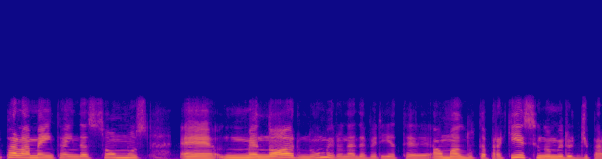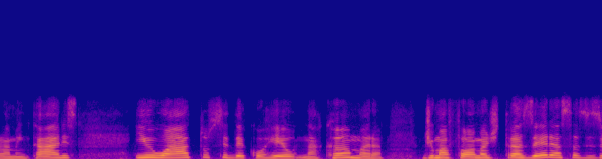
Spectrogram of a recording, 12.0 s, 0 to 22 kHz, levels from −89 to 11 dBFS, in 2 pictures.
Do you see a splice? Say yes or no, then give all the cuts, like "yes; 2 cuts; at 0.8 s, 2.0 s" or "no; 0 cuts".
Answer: yes; 4 cuts; at 4.3 s, 5.1 s, 5.8 s, 9.0 s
